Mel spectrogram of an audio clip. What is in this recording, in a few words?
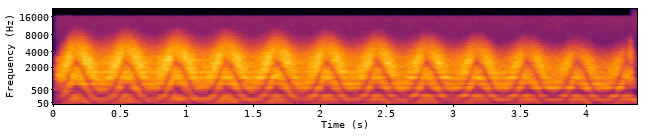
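guitar DOD phasor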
